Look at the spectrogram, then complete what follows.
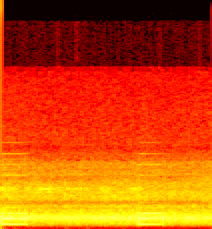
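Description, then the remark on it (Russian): Repeating shortwave radio beeps from the station nicknamed "The Drip" («Капля»): two short, mid-pitched tones about a second and a half apart, resembling drops from a faulty tap, standing out clearly above a steady wash of crackly static. “Например, станция под прозвищем «Капля» регулярно транслирует повторяющиеся звуковые сигналы, напоминающие писк или капли, падающие из неисправного крана.”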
